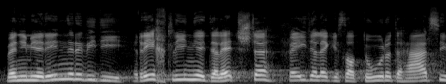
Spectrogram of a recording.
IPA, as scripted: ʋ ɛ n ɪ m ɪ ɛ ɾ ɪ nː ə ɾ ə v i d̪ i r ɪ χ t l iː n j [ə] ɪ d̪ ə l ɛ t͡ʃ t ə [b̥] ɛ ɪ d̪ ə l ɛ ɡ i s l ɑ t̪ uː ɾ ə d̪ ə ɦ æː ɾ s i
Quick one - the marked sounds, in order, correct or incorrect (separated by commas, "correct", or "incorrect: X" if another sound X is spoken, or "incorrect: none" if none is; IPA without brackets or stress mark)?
correct, correct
